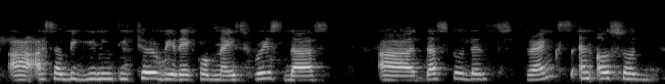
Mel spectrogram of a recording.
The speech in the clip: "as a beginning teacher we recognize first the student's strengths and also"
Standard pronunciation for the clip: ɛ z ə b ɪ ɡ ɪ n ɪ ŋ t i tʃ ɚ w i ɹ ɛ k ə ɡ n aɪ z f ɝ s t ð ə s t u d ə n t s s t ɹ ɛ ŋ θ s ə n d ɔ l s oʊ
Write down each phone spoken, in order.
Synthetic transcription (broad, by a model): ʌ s ə b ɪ ɡ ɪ n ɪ ŋ t i tʃ ɚ w i ɹ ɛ k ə ɡ n aɪ s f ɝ s t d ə s t u d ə n t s s t ɹ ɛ ŋ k s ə n d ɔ l s oʊ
